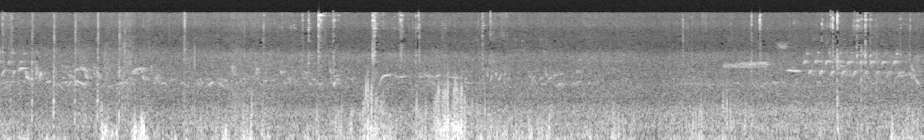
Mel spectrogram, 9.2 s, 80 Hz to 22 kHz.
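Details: BR Bigshot, called Echo, a six-year-old registered Appaloosa gelding standing 16 hands, ridden in the evening while asked to extend, jog, turn around and switch leads; muffled, irregular hoof thuds on soft footing over a faint steady outdoor hiss.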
